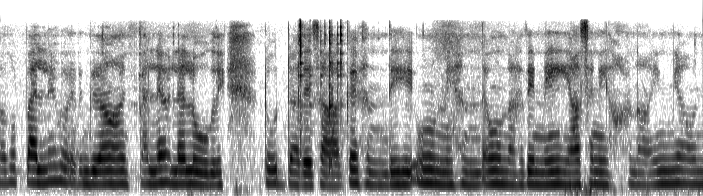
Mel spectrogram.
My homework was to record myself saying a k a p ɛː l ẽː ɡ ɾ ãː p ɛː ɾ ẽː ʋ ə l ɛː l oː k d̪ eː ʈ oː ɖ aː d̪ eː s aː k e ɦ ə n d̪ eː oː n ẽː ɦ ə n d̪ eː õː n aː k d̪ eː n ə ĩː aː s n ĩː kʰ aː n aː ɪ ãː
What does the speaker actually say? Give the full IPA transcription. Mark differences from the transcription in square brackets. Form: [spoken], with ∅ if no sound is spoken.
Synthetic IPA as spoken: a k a p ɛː l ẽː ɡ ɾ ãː p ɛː [l] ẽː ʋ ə l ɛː l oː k d̪ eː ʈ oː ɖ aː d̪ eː s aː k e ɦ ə n d̪ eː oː n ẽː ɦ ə n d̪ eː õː n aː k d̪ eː n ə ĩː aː s n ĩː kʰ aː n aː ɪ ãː

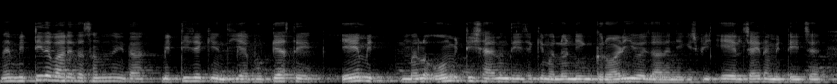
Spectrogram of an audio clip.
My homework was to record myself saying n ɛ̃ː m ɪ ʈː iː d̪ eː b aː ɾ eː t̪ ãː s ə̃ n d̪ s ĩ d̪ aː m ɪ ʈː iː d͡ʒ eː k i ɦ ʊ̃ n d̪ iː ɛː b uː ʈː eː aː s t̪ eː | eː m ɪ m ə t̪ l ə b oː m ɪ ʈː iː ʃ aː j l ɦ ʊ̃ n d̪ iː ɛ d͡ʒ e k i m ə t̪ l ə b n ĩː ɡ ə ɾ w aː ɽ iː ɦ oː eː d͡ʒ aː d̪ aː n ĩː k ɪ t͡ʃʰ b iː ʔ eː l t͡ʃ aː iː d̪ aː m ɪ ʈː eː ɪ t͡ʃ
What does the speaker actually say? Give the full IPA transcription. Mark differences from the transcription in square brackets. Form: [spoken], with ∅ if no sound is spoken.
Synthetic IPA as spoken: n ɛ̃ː m ɪ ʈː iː d̪ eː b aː ɾ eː t̪ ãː s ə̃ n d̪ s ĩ d̪ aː m ɪ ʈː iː d͡ʒ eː k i ɦ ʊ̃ n d̪ iː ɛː b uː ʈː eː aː s t̪ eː | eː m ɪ m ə t̪ l ə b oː m ɪ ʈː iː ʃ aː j l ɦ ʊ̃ n d̪ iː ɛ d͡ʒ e k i m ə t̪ l ə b n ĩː ɡ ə ɾ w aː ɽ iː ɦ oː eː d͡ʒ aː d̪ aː n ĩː k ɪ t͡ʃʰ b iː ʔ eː l t͡ʃ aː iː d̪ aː m ɪ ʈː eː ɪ t͡ʃ

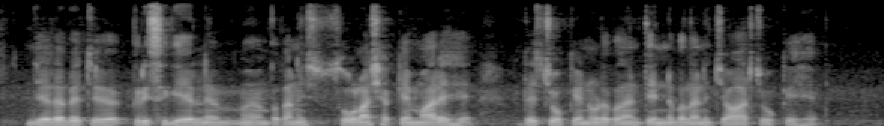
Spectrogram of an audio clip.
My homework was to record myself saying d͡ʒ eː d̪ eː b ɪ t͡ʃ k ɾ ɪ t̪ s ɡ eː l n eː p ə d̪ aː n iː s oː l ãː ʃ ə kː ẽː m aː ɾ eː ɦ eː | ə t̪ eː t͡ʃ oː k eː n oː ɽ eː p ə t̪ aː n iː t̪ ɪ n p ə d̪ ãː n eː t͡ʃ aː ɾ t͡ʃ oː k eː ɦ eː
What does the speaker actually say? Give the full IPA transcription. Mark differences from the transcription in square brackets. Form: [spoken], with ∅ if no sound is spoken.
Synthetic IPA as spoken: d͡ʒ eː d̪ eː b ɪ t͡ʃ k ɾ ɪ [∅] s ɡ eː l n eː p ə [t̪] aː n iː s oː l ãː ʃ ə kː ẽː m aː ɾ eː ɦ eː | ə t̪ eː t͡ʃ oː k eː n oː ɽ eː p ə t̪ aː n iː t̪ ɪ n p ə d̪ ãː n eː t͡ʃ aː ɾ t͡ʃ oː k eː ɦ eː

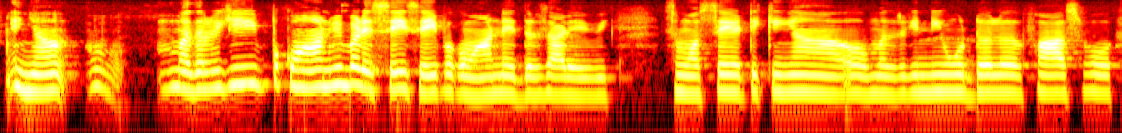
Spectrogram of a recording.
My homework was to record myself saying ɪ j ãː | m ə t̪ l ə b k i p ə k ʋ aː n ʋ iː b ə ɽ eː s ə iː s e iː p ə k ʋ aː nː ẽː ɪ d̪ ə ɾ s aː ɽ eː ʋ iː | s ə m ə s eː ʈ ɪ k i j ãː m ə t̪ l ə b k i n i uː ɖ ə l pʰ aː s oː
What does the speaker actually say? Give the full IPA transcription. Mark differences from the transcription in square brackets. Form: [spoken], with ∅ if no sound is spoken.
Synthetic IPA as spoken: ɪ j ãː | m ə t̪ l ə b k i p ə k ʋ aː n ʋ iː b ə ɽ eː s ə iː s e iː p ə k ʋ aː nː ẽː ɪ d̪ ə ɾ s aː ɽ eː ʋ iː | s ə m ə s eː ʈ ɪ k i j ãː m ə t̪ l ə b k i n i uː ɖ ə l pʰ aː s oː

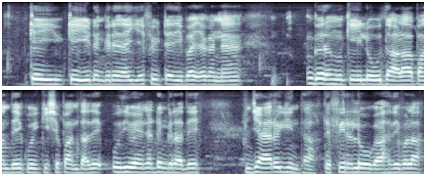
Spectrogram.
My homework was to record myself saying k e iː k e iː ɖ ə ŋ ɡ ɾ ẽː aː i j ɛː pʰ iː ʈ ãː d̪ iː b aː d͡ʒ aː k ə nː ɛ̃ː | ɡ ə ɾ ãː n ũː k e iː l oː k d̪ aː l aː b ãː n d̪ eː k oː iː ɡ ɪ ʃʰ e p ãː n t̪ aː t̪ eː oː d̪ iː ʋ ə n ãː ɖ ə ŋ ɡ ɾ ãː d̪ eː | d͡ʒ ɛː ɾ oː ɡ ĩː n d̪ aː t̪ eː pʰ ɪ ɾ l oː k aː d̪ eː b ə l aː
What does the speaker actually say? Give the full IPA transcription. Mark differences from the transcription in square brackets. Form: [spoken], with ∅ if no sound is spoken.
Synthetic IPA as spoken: k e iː k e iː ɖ ə ŋ ɡ ɾ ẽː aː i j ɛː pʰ iː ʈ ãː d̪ iː b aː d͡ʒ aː k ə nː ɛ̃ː | ɡ ə ɾ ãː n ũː k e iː l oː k d̪ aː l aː [p] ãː n d̪ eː k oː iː [k] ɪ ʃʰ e p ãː n [d̪] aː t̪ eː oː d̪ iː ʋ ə n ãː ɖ ə ŋ ɡ ɾ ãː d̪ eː | d͡ʒ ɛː ɾ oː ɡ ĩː n d̪ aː t̪ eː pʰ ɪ ɾ l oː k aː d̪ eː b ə l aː

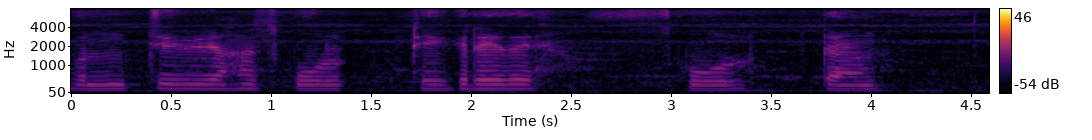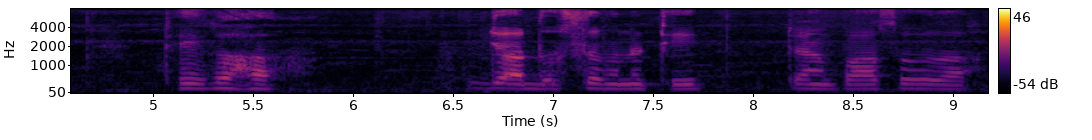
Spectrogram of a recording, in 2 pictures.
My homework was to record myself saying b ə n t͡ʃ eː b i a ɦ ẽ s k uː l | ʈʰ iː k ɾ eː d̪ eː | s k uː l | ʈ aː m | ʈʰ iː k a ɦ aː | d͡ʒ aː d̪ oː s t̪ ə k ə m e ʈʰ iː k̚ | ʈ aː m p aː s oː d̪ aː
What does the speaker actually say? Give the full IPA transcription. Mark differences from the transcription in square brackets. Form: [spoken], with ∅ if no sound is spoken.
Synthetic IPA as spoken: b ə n t͡ʃ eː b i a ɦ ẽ s k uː l | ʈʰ iː k ɾ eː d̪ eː | s k uː l | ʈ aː m | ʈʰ iː k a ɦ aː | d͡ʒ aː d̪ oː s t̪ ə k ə [n] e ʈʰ iː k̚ | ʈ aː m p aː s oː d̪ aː

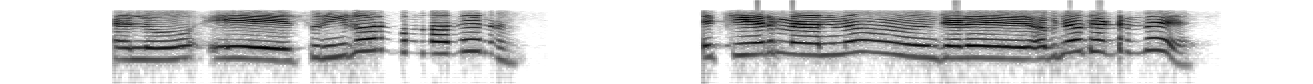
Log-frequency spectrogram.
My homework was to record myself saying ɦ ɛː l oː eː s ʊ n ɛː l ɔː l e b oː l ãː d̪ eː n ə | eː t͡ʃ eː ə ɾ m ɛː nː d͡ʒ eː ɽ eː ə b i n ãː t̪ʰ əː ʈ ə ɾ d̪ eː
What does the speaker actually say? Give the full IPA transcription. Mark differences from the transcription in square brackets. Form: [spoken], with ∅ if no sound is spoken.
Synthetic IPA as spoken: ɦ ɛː l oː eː s ʊ n [iː] l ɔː [ɾ] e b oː l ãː d̪ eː n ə | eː t͡ʃ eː ə ɾ m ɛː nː d͡ʒ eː ɽ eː ə b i n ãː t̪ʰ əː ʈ ə ɾ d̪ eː

